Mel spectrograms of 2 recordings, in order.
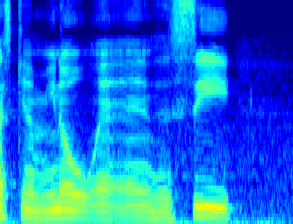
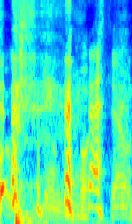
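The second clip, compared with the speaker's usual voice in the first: high, loud laughing repeat; real laugh breaking into a high, loud quote; 13 semitones higher, 10 dB louder than usual. Real, not acted. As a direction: laugh through the question, much higher. Friend laughing repeats the question.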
